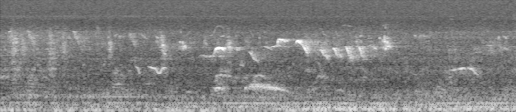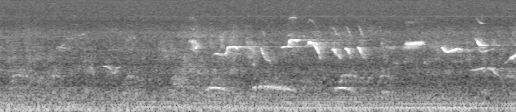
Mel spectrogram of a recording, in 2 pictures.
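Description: Birds chirping and calling: quick high notes and short glides in two busy clusters a few seconds apart, over a steady low background hum.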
